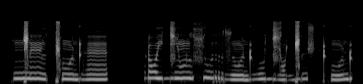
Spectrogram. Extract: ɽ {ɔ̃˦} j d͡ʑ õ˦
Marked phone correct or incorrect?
incorrect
